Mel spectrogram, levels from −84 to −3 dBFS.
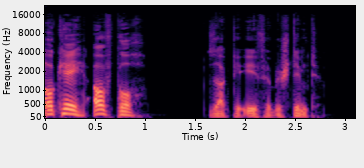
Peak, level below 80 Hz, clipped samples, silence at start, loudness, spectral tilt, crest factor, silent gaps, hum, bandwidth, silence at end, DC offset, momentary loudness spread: -2 dBFS; -42 dBFS; under 0.1%; 0 s; -23 LUFS; -6.5 dB/octave; 20 dB; 1.32-1.58 s; none; 17 kHz; 0.4 s; under 0.1%; 11 LU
